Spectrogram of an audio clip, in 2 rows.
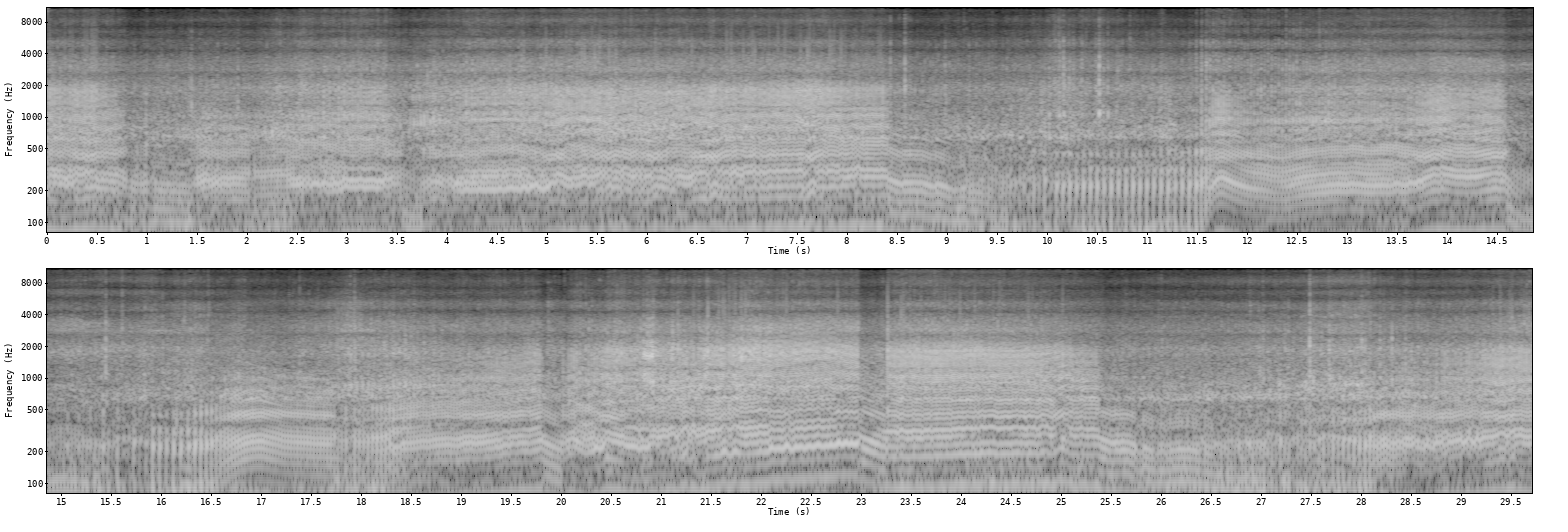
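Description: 2000 Suzuki DRZ400S's single-cylinder four-stroke engine running under load on a rocky dirt road, its revs rising and falling with the throttle. The engine note eases off briefly three times, about a third of the way in, near the middle and near the end.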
